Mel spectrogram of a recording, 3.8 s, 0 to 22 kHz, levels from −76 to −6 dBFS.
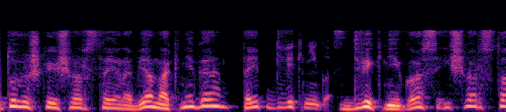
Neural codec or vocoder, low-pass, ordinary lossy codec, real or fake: none; 7.2 kHz; AAC, 48 kbps; real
